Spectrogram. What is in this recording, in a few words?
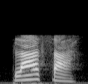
"square", Tagalog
